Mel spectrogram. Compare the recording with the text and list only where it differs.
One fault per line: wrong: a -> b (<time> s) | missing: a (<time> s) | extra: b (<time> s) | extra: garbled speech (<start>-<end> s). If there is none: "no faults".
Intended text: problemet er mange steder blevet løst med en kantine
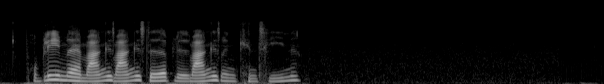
extra: mange (1.1 s)
wrong: løst -> mange (1.9 s)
